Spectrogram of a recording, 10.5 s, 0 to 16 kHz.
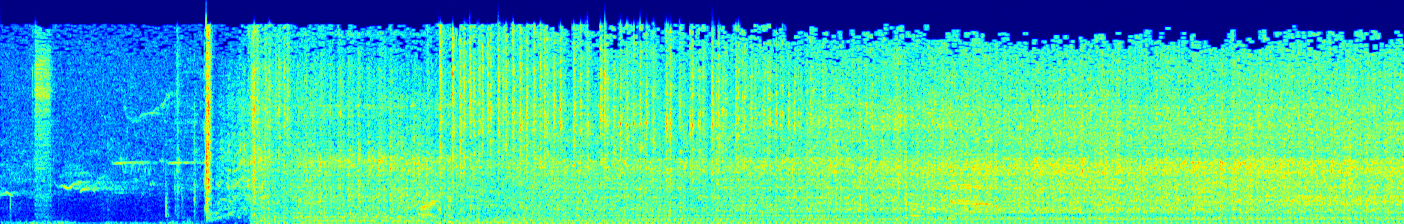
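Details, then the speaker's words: John Deere L120 Automatic riding mower, already warm from recent running, started with brake on and a little choke: quiet, then quick crank catches and settles to a steady, even low rumble; healthy start. "If you're running it, you usually don't need that choke. It'll start, but I'm going to put it up here to start it."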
